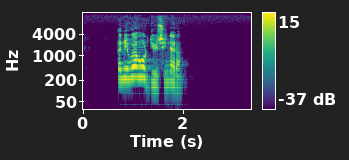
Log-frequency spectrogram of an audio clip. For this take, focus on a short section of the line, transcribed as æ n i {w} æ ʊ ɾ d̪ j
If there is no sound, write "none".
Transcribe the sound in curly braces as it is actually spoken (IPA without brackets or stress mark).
w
